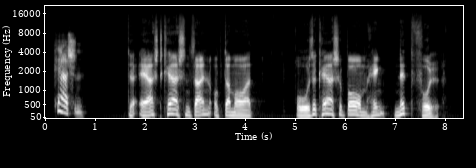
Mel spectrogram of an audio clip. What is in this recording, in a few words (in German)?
"kaeaerschen", wittlich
